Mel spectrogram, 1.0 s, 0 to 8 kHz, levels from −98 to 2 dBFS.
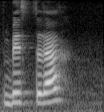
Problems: background conversations at intervals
